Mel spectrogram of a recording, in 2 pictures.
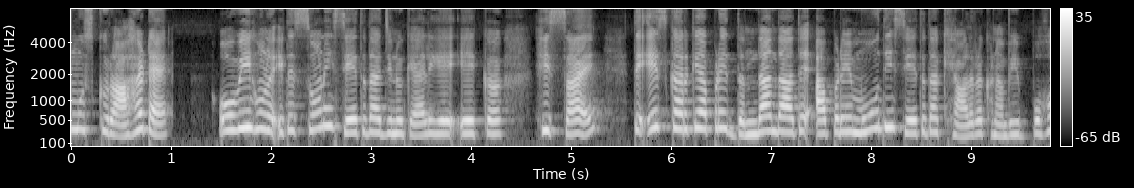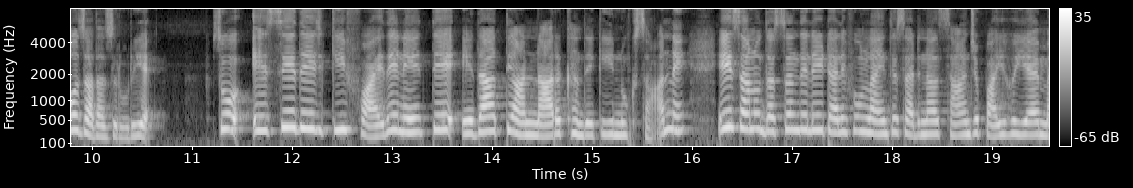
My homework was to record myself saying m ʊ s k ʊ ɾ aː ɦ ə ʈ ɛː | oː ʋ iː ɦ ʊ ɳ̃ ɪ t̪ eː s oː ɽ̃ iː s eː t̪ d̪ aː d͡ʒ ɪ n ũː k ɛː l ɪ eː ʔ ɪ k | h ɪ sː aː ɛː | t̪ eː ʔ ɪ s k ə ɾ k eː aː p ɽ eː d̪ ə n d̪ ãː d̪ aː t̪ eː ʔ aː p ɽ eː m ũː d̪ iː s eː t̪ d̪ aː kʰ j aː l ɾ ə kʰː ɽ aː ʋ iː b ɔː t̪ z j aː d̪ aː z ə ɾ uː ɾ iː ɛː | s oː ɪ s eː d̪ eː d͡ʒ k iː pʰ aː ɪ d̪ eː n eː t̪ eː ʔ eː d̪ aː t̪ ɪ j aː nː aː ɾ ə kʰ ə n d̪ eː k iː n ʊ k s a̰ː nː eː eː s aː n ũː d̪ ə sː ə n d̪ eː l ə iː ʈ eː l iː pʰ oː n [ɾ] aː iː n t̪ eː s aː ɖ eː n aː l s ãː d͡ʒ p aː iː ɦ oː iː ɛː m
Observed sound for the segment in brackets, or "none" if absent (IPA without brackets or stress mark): l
